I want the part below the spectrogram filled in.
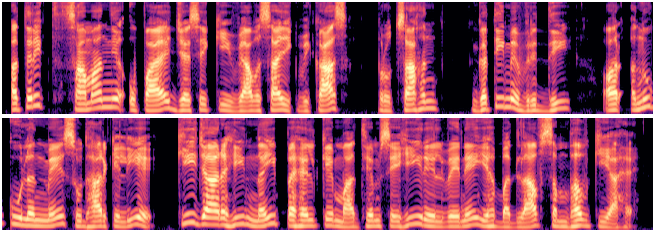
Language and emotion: Hindi, neutral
